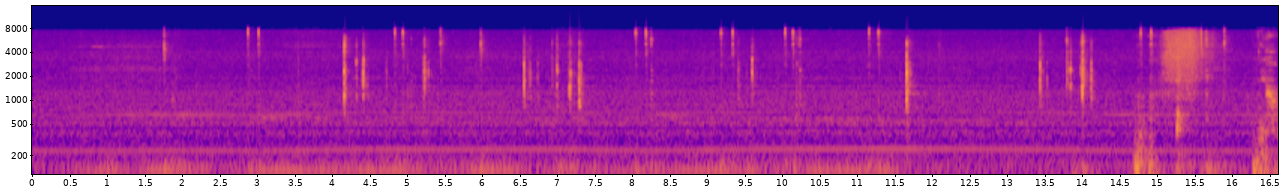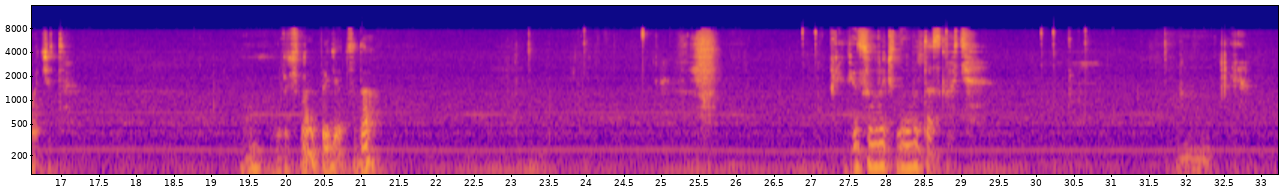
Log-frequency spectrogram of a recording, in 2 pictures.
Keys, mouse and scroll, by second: 3.2 click, 5.1 shift+click, 5.8-7.4 middle drag, 7.4 alt+v, 8.4 click, 9.5 click, 10.4 shift+click, 11.5 shift+click, 14.2 alt+v, 15.2 click, 15.8 click, 16.3-19.3 middle drag, 24.4-27.2 middle drag, 27.2 click, 29.0-30.5 drag, 31.0-32.9 middle drag, 32.9 e.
